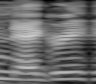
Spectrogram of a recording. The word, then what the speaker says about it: Negri: my entire life decades going negri rhymes with nothing and it's a weird name that people get ah how do i say that name right i used to was able to say begley rhymes with ed begley who's an actor and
